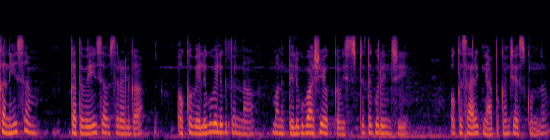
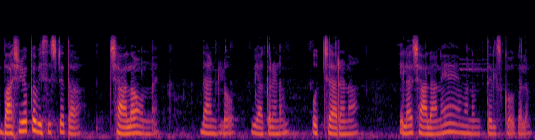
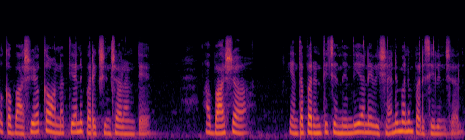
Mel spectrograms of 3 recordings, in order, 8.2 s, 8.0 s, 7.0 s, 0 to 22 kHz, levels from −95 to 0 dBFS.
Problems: low volume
